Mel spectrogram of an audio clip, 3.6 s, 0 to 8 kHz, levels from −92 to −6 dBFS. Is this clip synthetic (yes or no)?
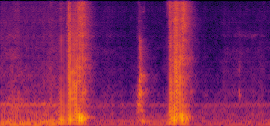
yes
